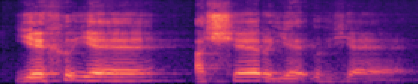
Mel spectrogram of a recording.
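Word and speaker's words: אהיה אשר אהיה: 여러분 이것이 예흐에 아시르 예의 이렇게 발음합니다.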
